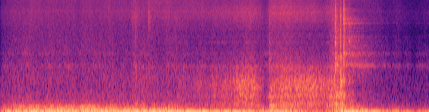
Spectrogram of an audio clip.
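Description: The massive heavy door of Impa's anechoic chamber rumbles and slides shut with a deep, low roar, ending in a sharp metallic clunk near the end, with no voices.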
